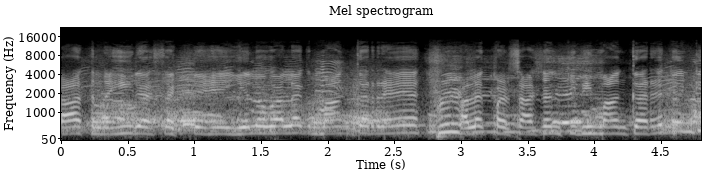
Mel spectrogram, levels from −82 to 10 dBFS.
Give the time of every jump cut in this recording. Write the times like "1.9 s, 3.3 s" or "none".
none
